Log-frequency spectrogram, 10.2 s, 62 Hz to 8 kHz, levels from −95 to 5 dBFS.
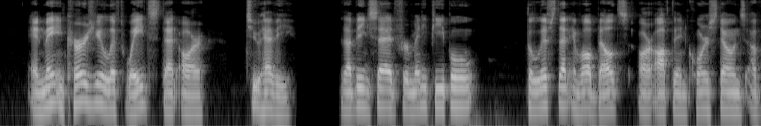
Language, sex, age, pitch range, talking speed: English, male, 20-39, 105-125 Hz, 155 wpm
